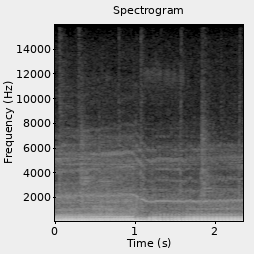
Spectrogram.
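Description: A gear shifts with a brief drop in the motorcycle engine's pitch.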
